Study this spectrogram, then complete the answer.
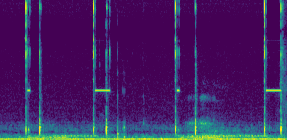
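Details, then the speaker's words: Woozoo fan button clicks, each followed by a faint thin high beep over low fan hum, after tissue paper was pushed into the beeper's metal plate to muffle it. "grab a little bit of tissue paper and shove it into the little metal plate that's in there to help muffle it"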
